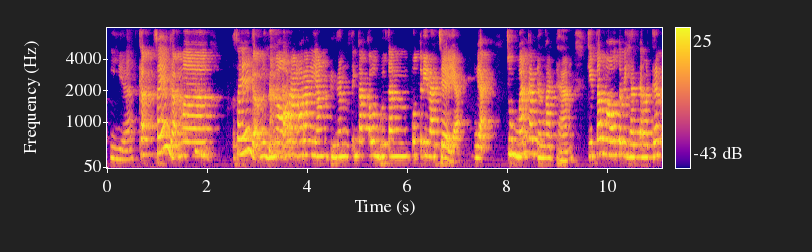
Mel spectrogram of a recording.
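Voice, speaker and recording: A woman with a Javanese accent giving a playful seminar talk on communication, teasing her audience. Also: high voice. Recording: echoey hall.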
